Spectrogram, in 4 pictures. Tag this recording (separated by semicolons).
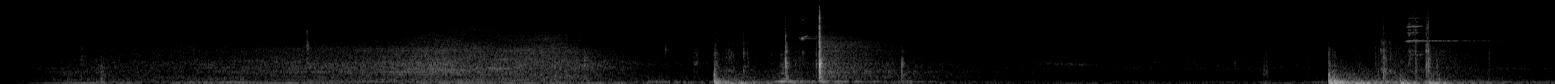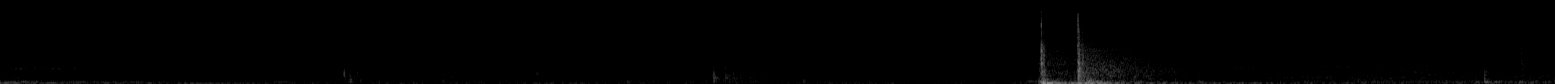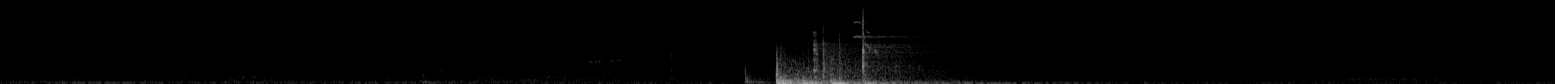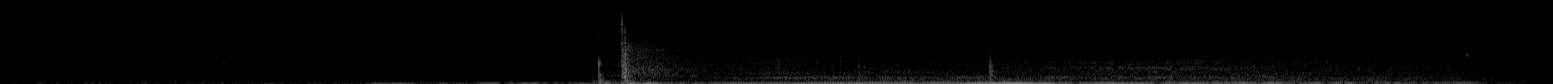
chreak; church; close; closing; clunk; door; doors; field-recording; fieldrecording; handle; hinge; old; open; opening; squeak; squeaky; wood; wooden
